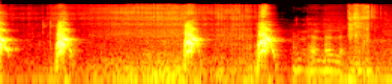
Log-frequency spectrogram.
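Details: Pomeranian named Simba, excited at seeing a remote-control rat for the first time, gives three sharp high barks spaced about a second apart, with a faint steady low hum beneath and a brief noisy burst at the end.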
